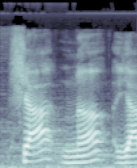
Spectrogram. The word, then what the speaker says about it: शनये: ओम प्रांग प्रींग प्रौंग शह शनये नमः, शनये नमः, शा न या पे एक ही मात्रा, शनये नमः। उच्चारण का खास ध्यान दिया करिए।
